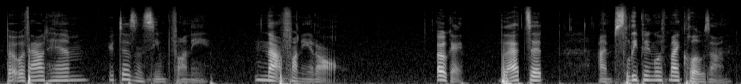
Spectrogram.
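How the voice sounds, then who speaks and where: Expressive woman reading a novel aloud. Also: low voice, moderate pace, long pauses, rough recording. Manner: expressive first-person storytelling, lively asides.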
